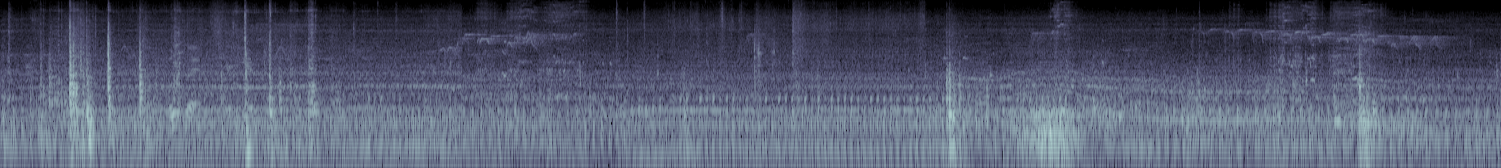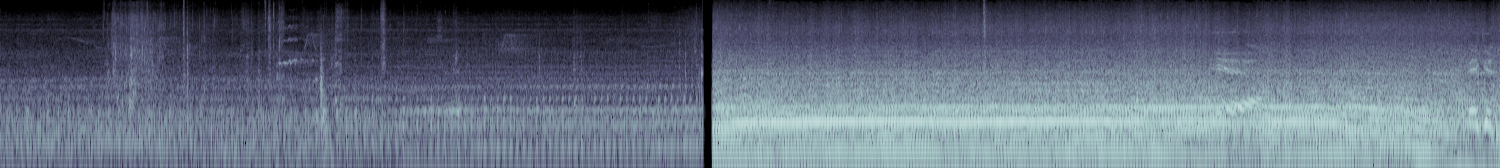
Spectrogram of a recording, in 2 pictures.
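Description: Boat's outboard motor running low under scattered clicks and knocks from handling gear in an aluminium jon boat; after an abrupt cut about two-thirds through, the outboard runs loud and steady under way, its pitch dropping as it throttles down near the end.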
